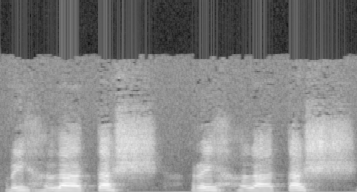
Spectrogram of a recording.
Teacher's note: shinnya juga punya sifat tafashi, artinya ada angin menyebar ya.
